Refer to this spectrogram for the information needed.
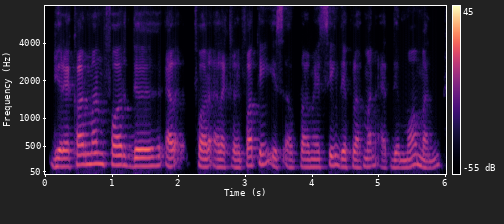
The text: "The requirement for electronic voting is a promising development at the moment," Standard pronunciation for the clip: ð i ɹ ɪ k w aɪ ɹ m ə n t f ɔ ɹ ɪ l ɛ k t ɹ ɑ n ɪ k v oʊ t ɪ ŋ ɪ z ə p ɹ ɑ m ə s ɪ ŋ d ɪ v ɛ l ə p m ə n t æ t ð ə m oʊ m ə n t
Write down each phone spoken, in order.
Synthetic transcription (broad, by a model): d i ɹ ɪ k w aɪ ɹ m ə n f f ɔ ɹ ɪ l ɛ k t ɹ ɑ n ɪ k f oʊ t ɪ ŋ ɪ s ə p ɹ ɑ m ə s ɪ ŋ d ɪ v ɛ l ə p m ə n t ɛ t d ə m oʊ m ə n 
